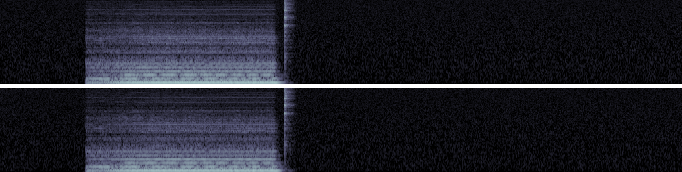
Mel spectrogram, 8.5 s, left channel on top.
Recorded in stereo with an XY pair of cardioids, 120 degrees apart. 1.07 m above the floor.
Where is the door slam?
I don't hear a door slam.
